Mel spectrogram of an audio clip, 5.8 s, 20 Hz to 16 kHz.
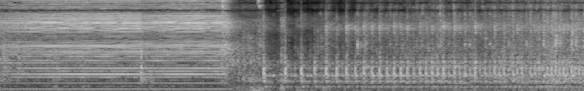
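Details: RCA SJT 400 CED videodisc player spinning a stereo disc on side two: steady motor hum breaks into a rapid, even rasping scrape; platter sits too low and rubs the ring, problem underneath, no video plays.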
